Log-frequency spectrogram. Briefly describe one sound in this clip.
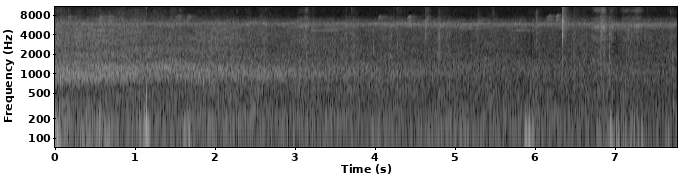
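Footsteps walk steadily along a pavement.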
